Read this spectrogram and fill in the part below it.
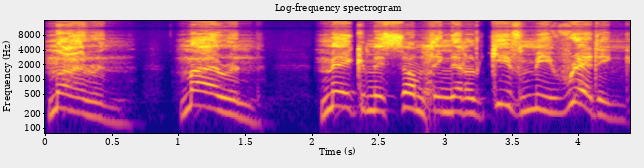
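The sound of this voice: A man puts on a character voice, wheezy and high in pitch. He speaks at a fairly slow pace.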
